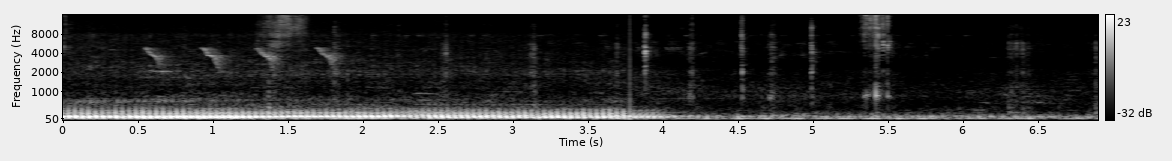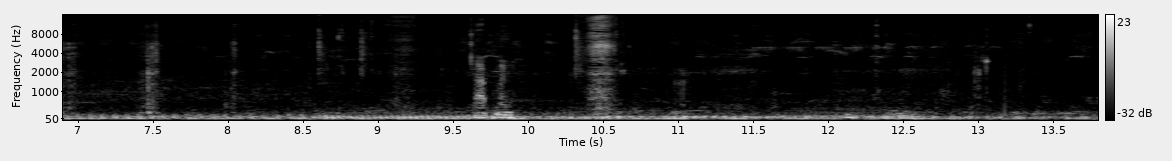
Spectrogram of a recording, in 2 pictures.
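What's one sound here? A man chews crunchy food close by.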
